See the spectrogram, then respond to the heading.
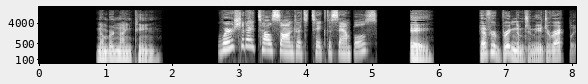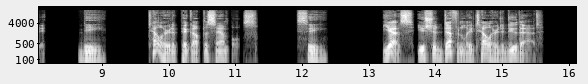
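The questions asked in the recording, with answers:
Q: Where should I tell Sandra to take the samples?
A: A: Have her bring them to me directly.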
